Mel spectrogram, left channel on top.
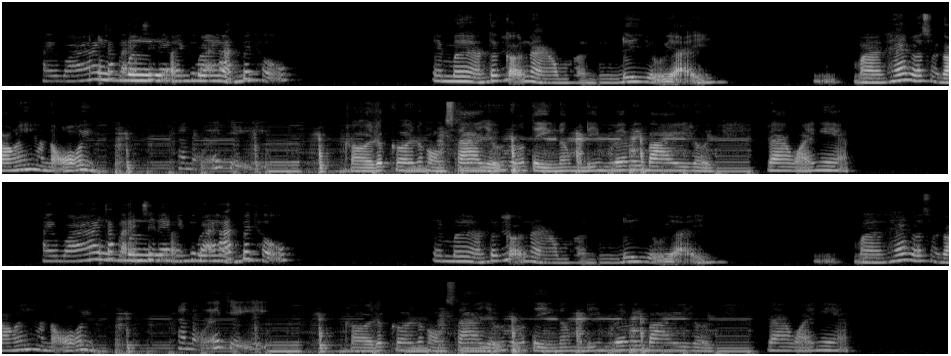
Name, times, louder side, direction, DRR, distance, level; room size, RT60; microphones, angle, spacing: voice 1, 0.4-2.9 5.0-5.1 8.6-9.2 11.2-12.1, right 3 dB, 25° right, 0.5 m, -32 dB
voice 2, 1.0-2.6 4.3-7.2 8.1-10.5 12.9-16.6 17.1-17.9, left 6 dB, 50° left, 0.3 m, -27 dB
sound 1, 10.2-17.0, left 2 dB, 85° left, 0.6 m, -34 dB
7.9 x 2.8 x 4.3 m
head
